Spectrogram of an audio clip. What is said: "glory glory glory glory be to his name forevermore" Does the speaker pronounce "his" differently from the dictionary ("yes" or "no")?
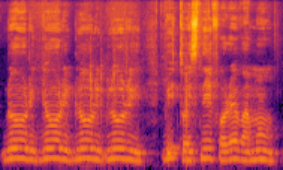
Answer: yes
